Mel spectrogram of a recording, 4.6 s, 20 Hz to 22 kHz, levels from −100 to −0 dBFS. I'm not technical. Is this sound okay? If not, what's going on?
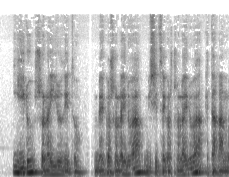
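No. There is clock drift between sender and receiver. The device that recorded and sent this speech keeps time a few percent slower than the device playing it back. Think of two clocks that slowly disagree. The playback side keeps running low on sound to play. So it has to patch things up as it goes. You hear this as small, uneven timing hiccups that recur through the whole clip.

Those patches are repeated timing corrections. They run from about 0.06 s to 4.51 s. To keep up with the slow sender, the receiver repeats tiny slices of sound. Together they stretch the speech to about 98% speed. That adds roughly 70 ms overall. Each repeat is very small. You may notice only a slightly unsteady pace, as if the talking drags now and then.

Twice, the wait was too long, and there was a short stall from a late packet. Sound travels in small chunks, and one chunk arrived late. 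The player ran out and held the last sound until it came. This happens from 1.77 to 1.84 s and from 3.42 to 3.49 s. Each hold lasts about 45 ms. Nothing is lost. But a sound lingers a moment too long, maybe with a faint buzz.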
